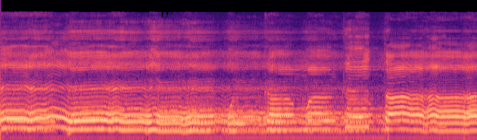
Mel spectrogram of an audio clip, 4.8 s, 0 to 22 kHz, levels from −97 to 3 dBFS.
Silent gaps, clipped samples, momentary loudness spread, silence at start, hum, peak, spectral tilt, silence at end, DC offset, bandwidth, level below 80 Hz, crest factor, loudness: none; under 0.1%; 5 LU; 0 s; none; 0 dBFS; -4.5 dB/octave; 0 s; under 0.1%; 16 kHz; -44 dBFS; 12 dB; -13 LUFS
